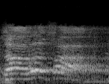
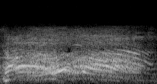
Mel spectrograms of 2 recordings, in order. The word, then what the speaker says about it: Talofa: Talofa! Talofa!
